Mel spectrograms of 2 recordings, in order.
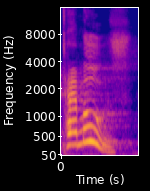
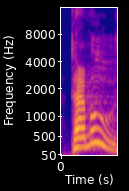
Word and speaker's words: Tammuz: And then there's the whole thing of Tammuz. That's a Hebrew word. Tammuz or Tammuz, there's different ways to pronounce it.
